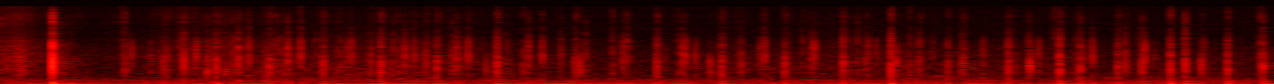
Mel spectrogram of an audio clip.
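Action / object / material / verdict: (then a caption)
scrape / leather jacket / leather / none. Fingers scratch and rub the black leather panel near the shoulder of a worn black and red leather jacket. A quiet, steady stream of short, dry scratches and soft crinkly rustles runs throughout, with one sharper tick near the start, over a low background hum.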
